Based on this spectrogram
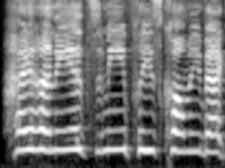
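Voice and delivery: high, put-on honeyed phone voice; mock sweetheart voicemail. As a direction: play the sweetheart leaving a message.

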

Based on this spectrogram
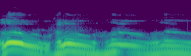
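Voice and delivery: loud, repeated mic-check calls; mic check hello. Real, not acted. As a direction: call out hellos to test the mic. Testing the microphone level.

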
